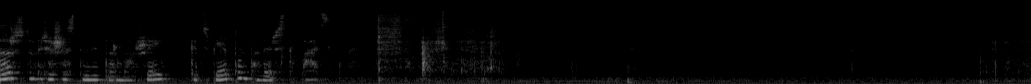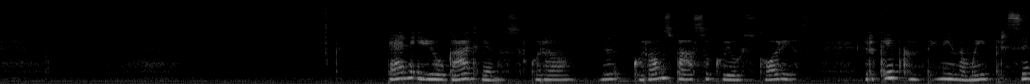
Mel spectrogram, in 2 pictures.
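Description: A young woman reads aloud softly, close to a microphone.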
